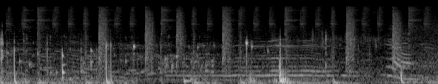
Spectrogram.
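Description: Muffled underwater sound picked up by a phone held under pool water: water moving, with many small clicks and pops of bubbles.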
